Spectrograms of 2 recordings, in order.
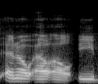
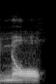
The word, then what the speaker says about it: Nolle: We misspelled it on purpose because it's Nolle, but everybody'd say Knoll. So, so that's like so we put Nolly so people say it correctly.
